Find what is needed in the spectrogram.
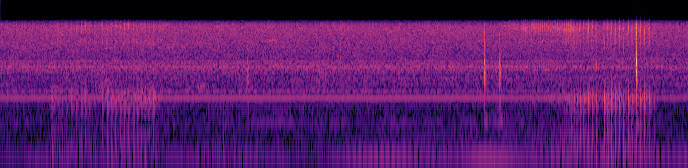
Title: Henry the Boston snoring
